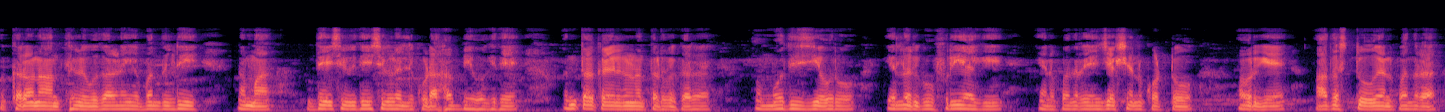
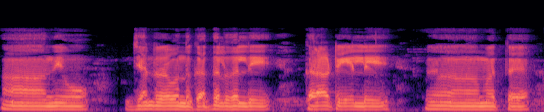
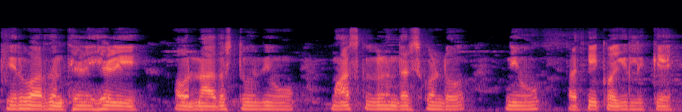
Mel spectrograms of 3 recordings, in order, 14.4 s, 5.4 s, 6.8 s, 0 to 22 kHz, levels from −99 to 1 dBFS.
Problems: background sounds at intervals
